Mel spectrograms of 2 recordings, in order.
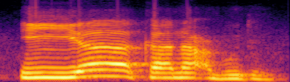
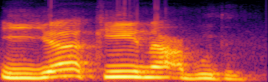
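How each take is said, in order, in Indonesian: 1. Kata pertama diakhiri dengan vokal 'a'. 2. Kata pertama diakhiri dengan vokal 'i'.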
